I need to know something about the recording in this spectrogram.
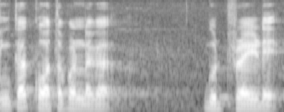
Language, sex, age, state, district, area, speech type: Telugu, male, 18-30, Andhra Pradesh, Eluru, rural, spontaneous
